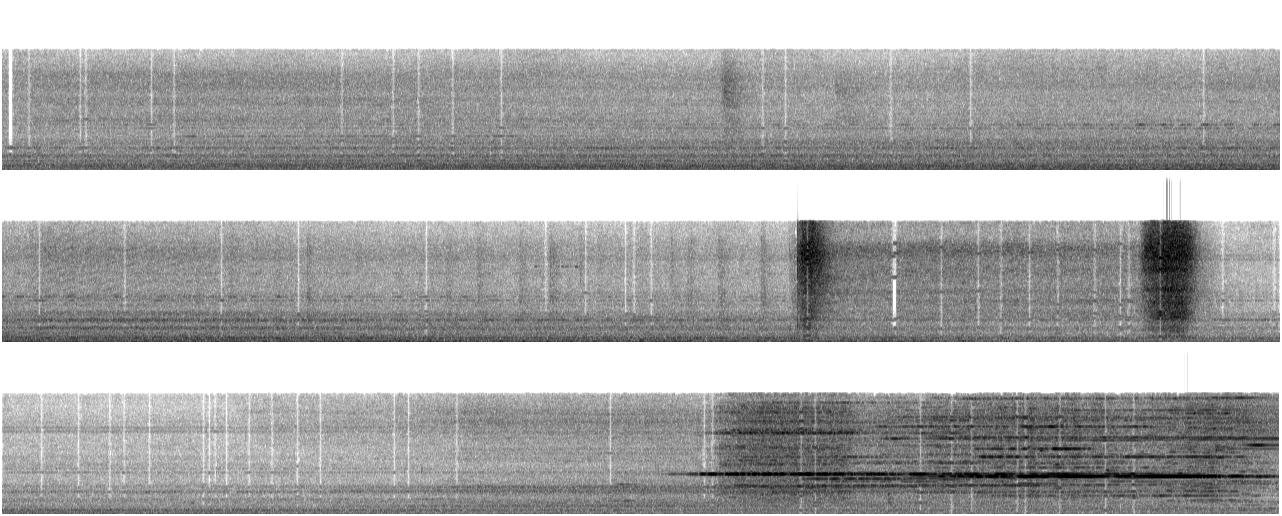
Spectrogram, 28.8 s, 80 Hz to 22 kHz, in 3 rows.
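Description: Freightliner Class 66 diesel-electric locomotive passing at speed, its two-stroke diesel running under power, then container wagons rolling by with a steady rumble. Two brief sharp noises come about two-thirds through, and near the end the wagon wheels squeal loudly and high-pitched.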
